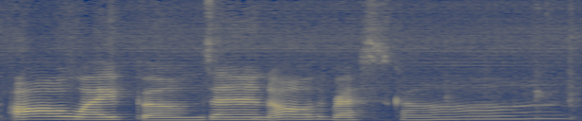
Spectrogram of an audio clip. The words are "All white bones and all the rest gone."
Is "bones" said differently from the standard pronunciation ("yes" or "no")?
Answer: no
